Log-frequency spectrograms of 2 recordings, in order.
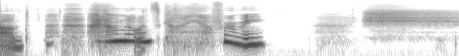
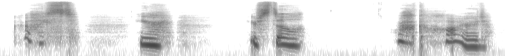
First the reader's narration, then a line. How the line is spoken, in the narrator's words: I gasped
